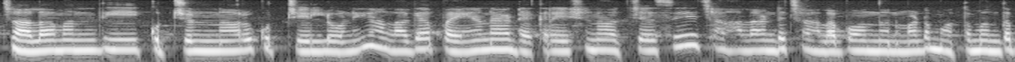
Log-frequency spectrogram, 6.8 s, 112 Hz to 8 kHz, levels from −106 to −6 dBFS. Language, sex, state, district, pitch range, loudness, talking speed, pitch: Telugu, female, Andhra Pradesh, Chittoor, 240-270 Hz, -18 LUFS, 140 wpm, 255 Hz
